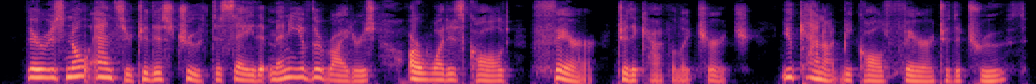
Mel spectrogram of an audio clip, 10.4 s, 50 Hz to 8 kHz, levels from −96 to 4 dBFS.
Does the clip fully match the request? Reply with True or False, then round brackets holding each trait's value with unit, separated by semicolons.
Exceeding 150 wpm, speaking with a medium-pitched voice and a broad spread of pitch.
True (180 wpm; 160 Hz; 6.8 semitones)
